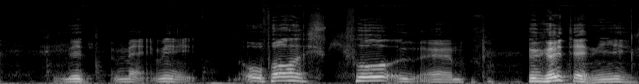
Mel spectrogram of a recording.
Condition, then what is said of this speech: Cerebral palsy. Bon, tu me vois, les autres ne me voient pas, mais... C'est un fauteuil roulant, je parle un peu bizarre dans le monde.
